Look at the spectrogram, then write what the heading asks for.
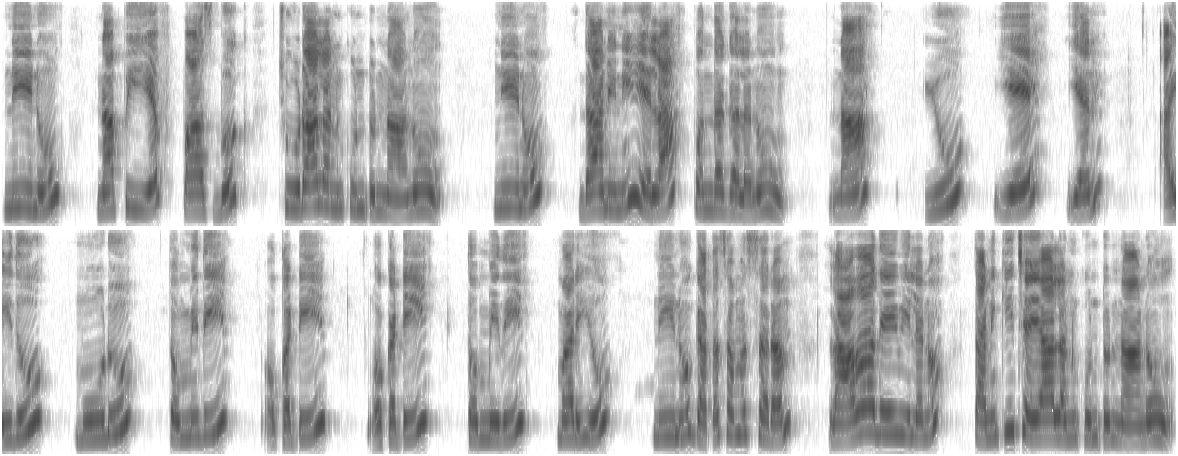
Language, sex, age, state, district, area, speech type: Telugu, female, 45-60, Telangana, Jangaon, rural, read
